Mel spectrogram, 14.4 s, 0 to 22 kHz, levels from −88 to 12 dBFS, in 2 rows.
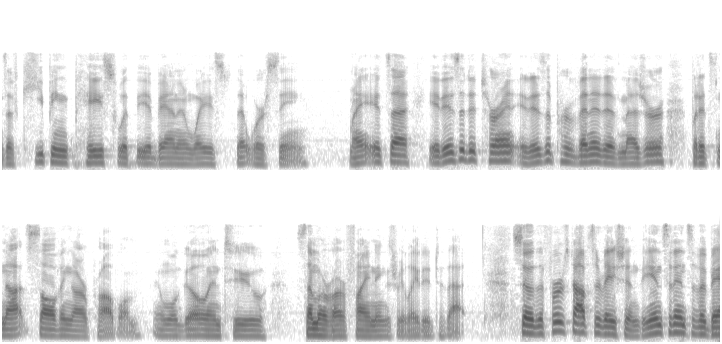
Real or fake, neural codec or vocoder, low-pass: real; none; 7.2 kHz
